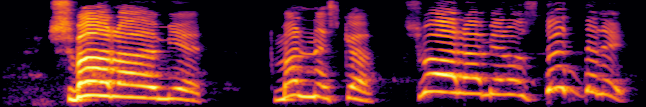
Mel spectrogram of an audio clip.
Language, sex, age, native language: Icelandic, female, 12, Icelandic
